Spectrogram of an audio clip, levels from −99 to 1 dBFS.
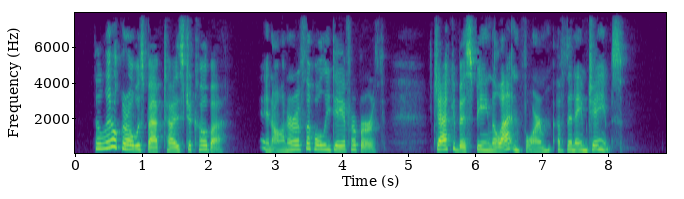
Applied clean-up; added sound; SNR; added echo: none; none; none; none.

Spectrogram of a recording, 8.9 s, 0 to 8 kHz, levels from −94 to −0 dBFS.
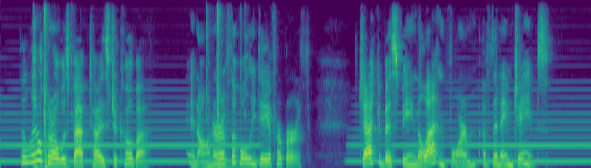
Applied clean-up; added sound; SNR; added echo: none; Squeak / Slam / Wood + Wind instrument, woodwind instrument; 10 dB; none.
